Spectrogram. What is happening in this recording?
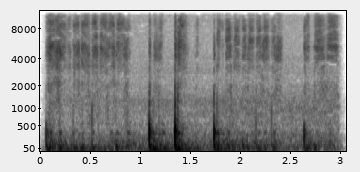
marker-whiteboard-phrase01
Writing on a whiteboard.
